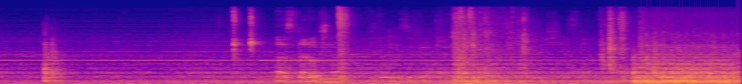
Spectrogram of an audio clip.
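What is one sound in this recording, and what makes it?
Switches in a train cab click sharply a few times.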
